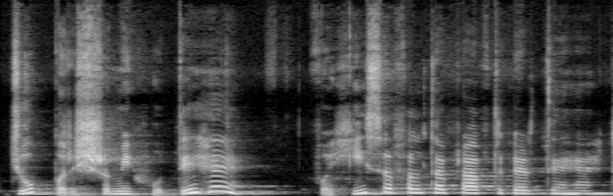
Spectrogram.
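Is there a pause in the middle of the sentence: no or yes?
yes. It is said with a pause in the middle. The sense of the sentence comes through clearly. The speaker calls it right.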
